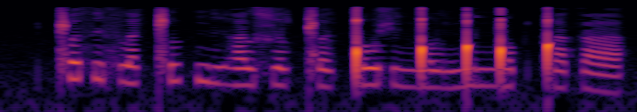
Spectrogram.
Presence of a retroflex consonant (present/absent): absent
